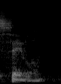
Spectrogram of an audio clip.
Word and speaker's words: Salem: In the audio version, it's Salem. – It's Salem? Like, it's like Salem, Massachusetts.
